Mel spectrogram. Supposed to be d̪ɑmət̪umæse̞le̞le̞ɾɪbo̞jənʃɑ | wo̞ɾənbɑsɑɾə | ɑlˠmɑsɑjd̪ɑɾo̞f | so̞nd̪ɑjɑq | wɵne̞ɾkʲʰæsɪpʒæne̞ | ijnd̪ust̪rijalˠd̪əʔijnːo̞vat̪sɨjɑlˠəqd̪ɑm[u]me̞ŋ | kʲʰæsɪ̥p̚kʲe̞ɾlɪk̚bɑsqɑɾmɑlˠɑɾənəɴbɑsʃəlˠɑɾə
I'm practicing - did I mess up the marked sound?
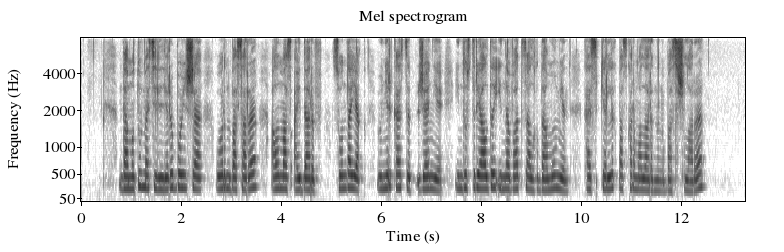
no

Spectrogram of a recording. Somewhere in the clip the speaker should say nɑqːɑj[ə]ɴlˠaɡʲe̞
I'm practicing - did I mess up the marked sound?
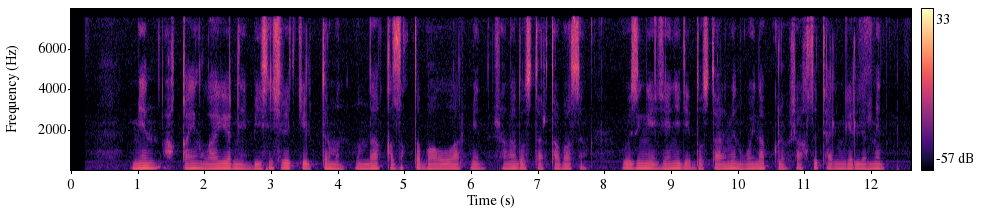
no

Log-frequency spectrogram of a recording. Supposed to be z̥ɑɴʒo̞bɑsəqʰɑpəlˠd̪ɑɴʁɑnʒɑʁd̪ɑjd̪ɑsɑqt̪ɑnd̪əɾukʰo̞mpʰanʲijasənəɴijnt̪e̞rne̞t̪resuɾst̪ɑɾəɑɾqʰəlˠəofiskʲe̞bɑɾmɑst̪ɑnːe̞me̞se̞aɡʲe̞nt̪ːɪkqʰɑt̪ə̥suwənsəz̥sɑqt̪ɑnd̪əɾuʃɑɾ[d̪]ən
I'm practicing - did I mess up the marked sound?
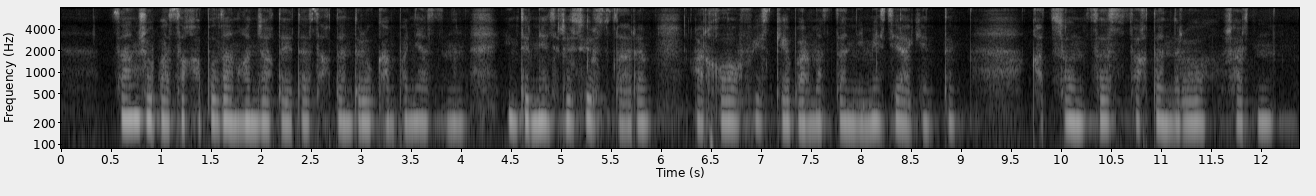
yes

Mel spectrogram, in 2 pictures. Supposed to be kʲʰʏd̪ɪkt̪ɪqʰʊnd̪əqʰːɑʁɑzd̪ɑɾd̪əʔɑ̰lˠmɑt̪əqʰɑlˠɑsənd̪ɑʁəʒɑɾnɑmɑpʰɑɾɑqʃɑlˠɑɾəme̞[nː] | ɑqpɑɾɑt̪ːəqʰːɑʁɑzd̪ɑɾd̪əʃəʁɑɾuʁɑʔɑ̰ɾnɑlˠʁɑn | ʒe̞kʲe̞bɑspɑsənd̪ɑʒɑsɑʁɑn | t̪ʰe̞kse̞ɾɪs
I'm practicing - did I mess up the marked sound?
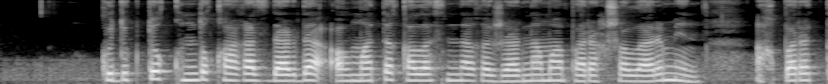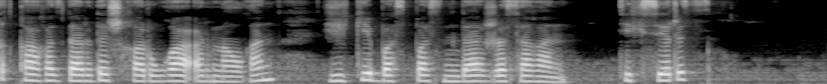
yes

